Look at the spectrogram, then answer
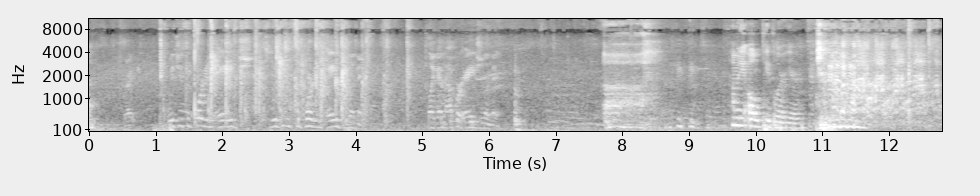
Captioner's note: laughter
